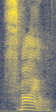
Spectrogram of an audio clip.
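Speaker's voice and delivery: normal talking voice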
